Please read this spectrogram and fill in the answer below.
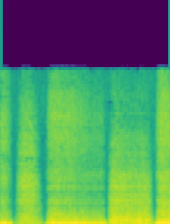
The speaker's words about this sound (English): It's not me, I'm not breathing. Me neither. It's you, …, with your big nose.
